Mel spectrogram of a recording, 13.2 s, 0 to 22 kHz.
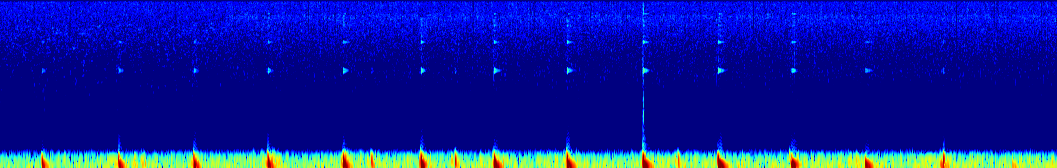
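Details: Soft, regular Korotkoff pulse beats at about 64 a minute over a quiet hum, heard during blood pressure measurement, picked up with a phone-based stethoscope device for checking and calibrating a blood pressure monitor.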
